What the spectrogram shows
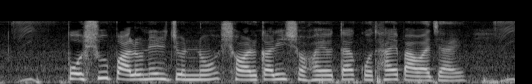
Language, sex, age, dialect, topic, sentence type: Bengali, female, 18-24, Rajbangshi, agriculture, question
